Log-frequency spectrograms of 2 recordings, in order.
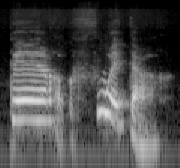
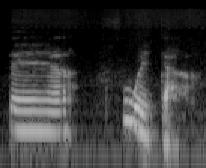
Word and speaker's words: Père Fouettard: And the second one is Père, now listen to the pronunciation, Père Fouettard. Père Fouettard.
